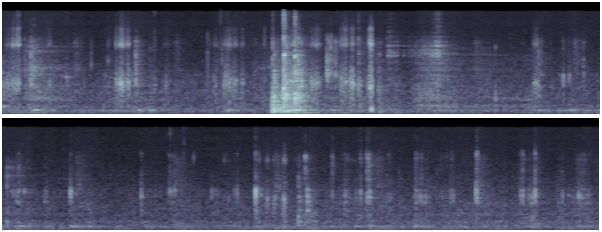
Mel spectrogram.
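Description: Small clicks and rustles of hands and pliers working insulated copper wire onto a terminal screw of a plastic switch plate, with a louder crunch about three seconds in.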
